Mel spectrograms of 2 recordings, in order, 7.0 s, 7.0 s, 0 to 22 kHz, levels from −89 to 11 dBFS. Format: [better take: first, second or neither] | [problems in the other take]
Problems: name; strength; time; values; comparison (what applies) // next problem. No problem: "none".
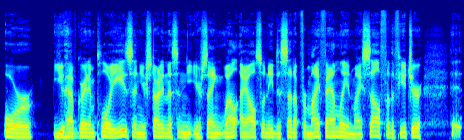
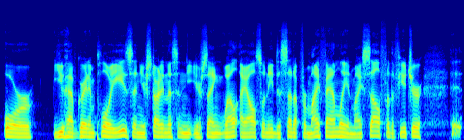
first | muffled; slightly; fading above 3 kHz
